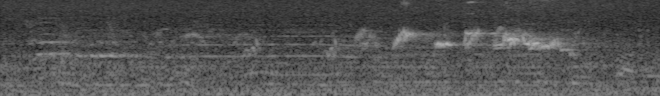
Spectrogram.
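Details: Red-whiskered bulbul decoy singing at a fight trap: after near silence, a short burst of quick, bright warbled whistles lasting about a second.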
